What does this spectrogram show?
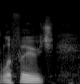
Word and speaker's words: Lafourche: See, I almost butchered it. Lafourche. It's Lafourche.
